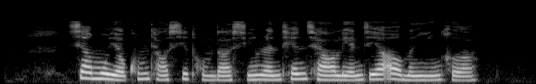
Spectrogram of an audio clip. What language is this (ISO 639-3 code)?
zho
